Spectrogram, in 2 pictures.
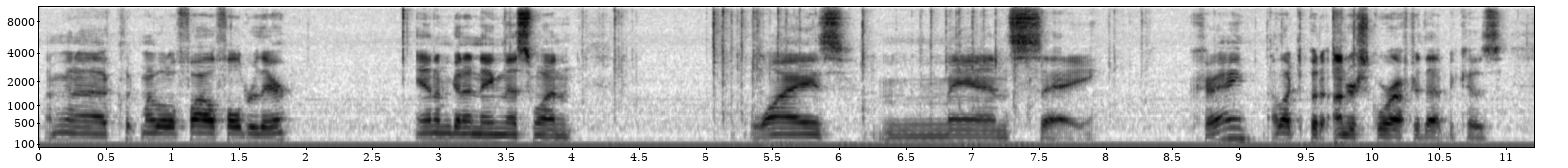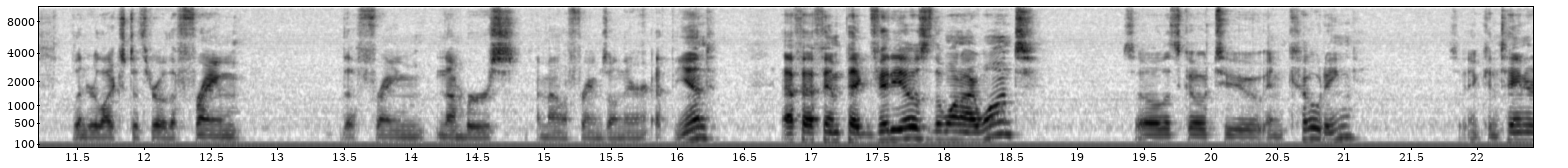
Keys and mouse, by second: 0.5 click, 20.3 click.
